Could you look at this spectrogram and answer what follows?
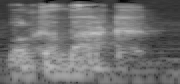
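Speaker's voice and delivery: low, soft near-whisper; hushed reassurance. Acted. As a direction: murmur it gently through a door slat. Speaking softly through a cell slat.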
